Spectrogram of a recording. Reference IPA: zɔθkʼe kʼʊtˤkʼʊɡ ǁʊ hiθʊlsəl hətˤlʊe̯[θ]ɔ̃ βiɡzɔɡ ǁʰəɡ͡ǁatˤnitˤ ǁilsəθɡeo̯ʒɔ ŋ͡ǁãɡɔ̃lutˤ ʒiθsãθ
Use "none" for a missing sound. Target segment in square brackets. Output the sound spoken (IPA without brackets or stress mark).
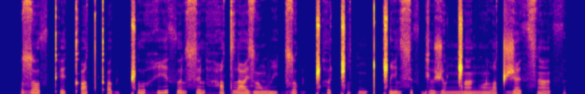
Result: z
